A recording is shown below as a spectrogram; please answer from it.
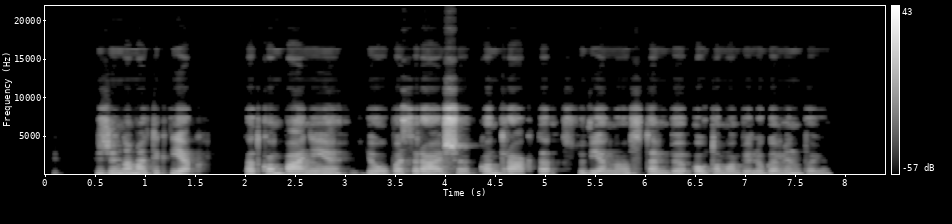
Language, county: Lithuanian, Panevėžys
